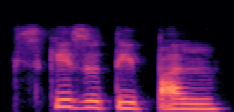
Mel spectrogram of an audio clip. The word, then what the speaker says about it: schizotypal: Finally, schizotypal. Some they pronounce it as schizotypal.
